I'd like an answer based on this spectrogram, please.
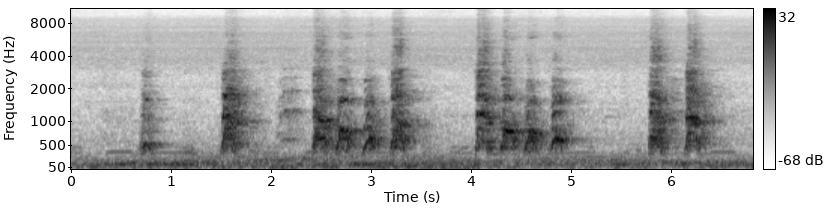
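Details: Puppy guarding its house gives scattered single barks building into quick clusters, some yelps with a whiny edge, pauses between groups, low steady hum behind.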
